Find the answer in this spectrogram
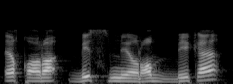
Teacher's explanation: الراء هنا من الدرجة الثانية في التفخيم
